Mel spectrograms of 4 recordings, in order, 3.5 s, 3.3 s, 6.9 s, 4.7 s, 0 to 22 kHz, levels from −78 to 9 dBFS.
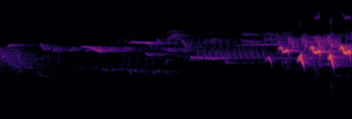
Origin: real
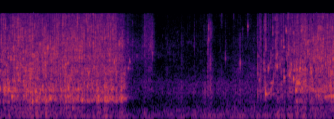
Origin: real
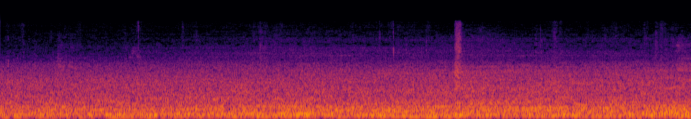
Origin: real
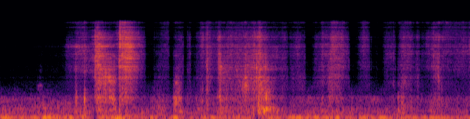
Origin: fake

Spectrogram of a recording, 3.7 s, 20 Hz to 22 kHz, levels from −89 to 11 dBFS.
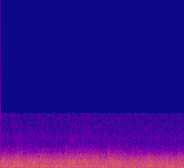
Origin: real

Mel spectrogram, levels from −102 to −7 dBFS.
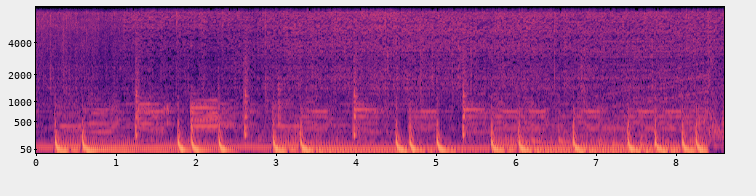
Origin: real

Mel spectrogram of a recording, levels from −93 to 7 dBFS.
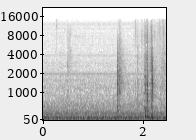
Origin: real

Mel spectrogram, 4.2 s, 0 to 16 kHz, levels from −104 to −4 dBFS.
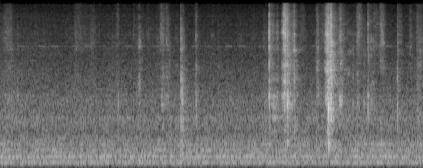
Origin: fake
